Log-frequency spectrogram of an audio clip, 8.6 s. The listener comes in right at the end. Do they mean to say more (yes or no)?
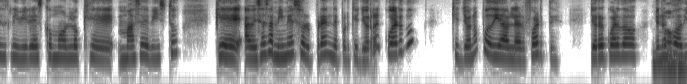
no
